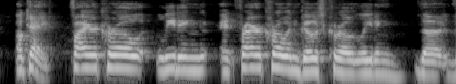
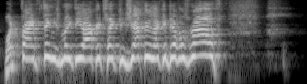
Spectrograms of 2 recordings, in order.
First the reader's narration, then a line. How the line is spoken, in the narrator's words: just going to start screaming while they run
